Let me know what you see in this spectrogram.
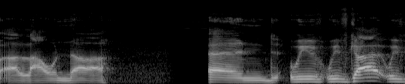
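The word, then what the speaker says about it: Alaune: N E but that's they don't pronounce her name alone. They pronounce her name like in-game Alona.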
